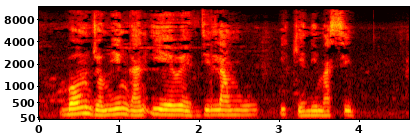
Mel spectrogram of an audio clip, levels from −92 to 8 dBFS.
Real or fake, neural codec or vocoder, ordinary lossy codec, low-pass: real; none; MP3, 48 kbps; 10.8 kHz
